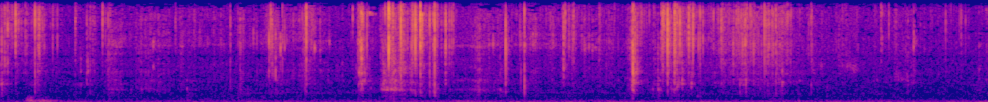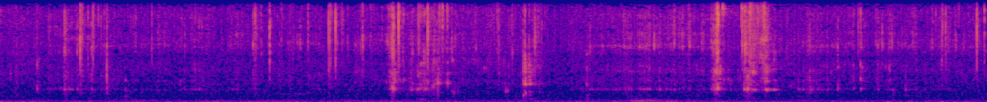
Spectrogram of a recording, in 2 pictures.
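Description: A solid black-and-white striped bar of soap, held in the hand, is scraped and carved with a metal blade into crumbly flakes. Quiet, bright, crisp scraping and crunching comes in short irregular bursts, with the loudest strokes clustered near the start and middle. Fine crumbling flakes patter between strokes.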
